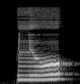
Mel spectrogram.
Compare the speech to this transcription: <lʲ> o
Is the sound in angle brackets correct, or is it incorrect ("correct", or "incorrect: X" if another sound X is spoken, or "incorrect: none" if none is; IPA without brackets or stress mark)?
correct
